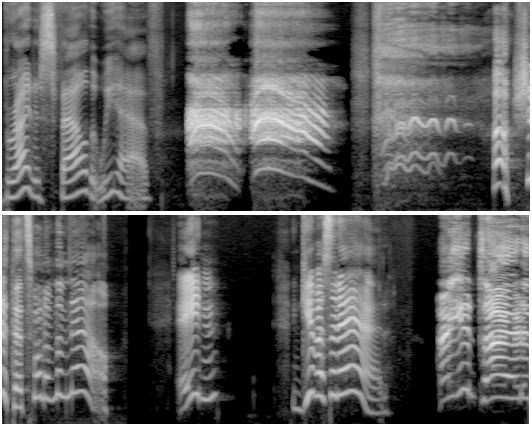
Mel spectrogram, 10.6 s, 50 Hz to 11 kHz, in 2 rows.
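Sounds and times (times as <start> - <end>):
speech: 0.0 - 2.1, 5.0 - 6.4, 7.0 - 7.5, 8.2 - 10.5
crow cawing: 1.8 - 3.4.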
